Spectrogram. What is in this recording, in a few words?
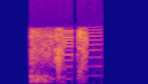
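Sheriff's Office Dispatch; WSO DISP 1; wake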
